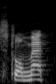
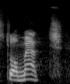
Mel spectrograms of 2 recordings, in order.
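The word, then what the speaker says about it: stomach: স্ট্রম্যাক ক, নট স্ট্রম্যাচ, এই জন্য শুধু এস যোগে কী হয়েছে?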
